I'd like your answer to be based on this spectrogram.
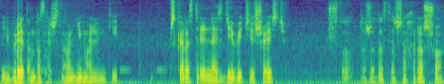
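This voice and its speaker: Over noticeable background noise, a man with medium pitch speaks at a moderate pace in a monotone, flat intonation, with long, frequent pauses. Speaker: gaming streamer. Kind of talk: casual gameplay chat.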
